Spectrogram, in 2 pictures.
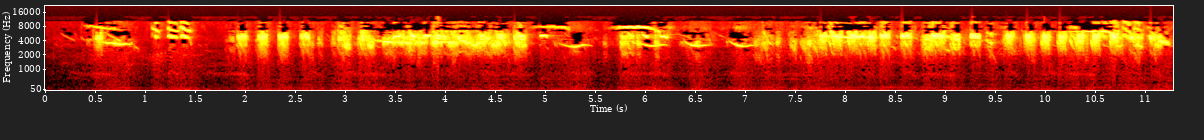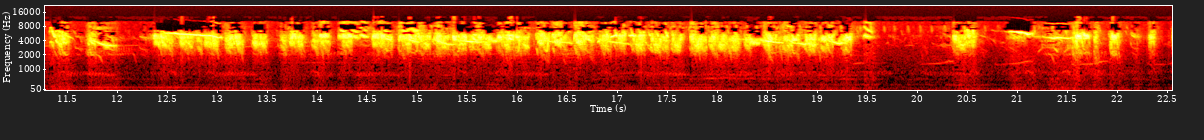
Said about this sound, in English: Today's bird call is the red-billed quelea.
